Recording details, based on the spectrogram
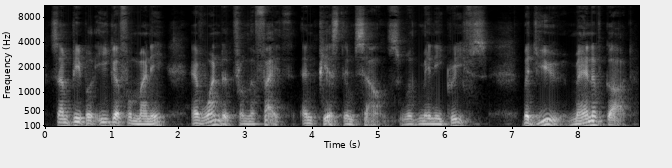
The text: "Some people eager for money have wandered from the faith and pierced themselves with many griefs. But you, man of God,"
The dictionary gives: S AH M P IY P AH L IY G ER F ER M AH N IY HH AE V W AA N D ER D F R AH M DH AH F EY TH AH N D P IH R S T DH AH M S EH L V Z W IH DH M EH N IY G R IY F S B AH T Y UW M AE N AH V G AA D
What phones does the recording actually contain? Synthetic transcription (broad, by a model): S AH M P IY P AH L IY G ER F ER M AH N IY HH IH V W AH N D ER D F R AH M DH AH F EY TH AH N P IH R S DH AH M S EH L V Z W IH DH M EH N IY G R IY F S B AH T Y UW M AE N AH V G AA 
